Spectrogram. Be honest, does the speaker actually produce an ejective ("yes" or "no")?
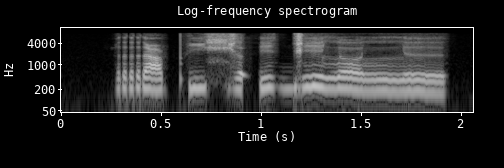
yes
